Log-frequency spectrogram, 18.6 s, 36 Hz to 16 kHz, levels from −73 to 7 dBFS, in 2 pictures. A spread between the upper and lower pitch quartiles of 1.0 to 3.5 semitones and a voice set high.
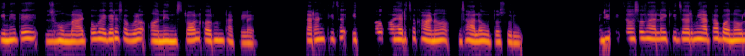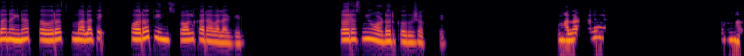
Yes: average, 3.2 semitones; high, 215 Hz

